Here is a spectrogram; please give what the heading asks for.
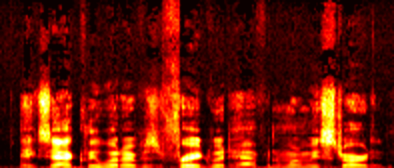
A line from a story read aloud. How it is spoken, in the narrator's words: Griffin finished sadly for her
